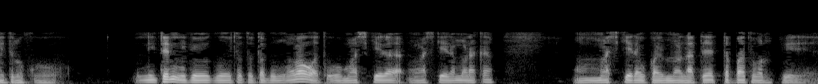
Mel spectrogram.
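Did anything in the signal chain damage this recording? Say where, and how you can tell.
Yes, at the codec stage, throughout the speech. Nothing sits above 4.6 kHz, a hard shelf on a spectrogram, and weak bands flicker on and off in patches, giving a watery, swirly sound. This is likely MP3 compression, consistent with about 24 kbps.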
